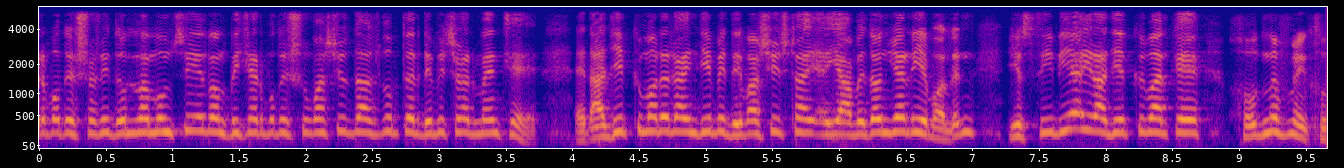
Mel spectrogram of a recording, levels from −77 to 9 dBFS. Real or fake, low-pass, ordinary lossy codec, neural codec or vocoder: fake; 5.4 kHz; none; codec, 16 kHz, 0.8 kbps, ZipCodec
